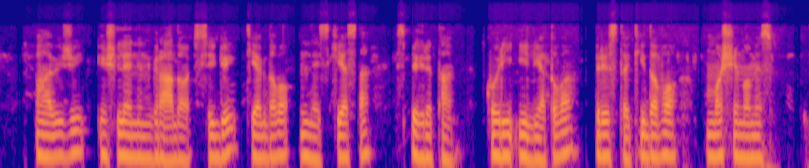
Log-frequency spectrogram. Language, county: Lithuanian, Vilnius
